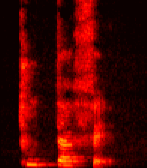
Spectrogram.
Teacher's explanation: And we link tout et à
